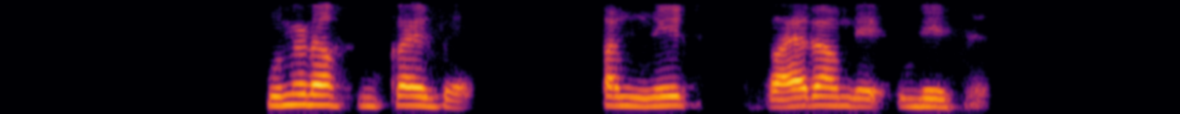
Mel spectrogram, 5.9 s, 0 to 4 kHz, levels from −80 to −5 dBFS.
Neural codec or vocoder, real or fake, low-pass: codec, 16 kHz, 1 kbps, FreqCodec, larger model; fake; 3.6 kHz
